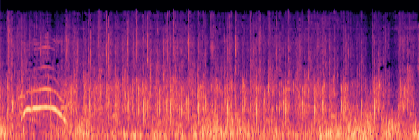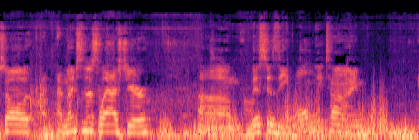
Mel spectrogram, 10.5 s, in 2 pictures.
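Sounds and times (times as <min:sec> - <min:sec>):
audience applause: 0:00.0 - 0:06.0
speech: 0:05.3 - 0:10.4.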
